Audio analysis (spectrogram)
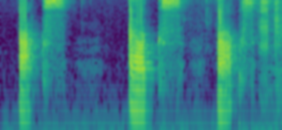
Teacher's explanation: we know how to say the ak, and then we're just going to add that s by allowing that air to move out of the mouth. Tip of the tongue is not touching your teeth at all.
